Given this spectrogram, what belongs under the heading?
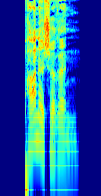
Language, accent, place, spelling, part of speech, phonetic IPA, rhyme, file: German, Germany, Berlin, panischeren, adjective, [ˈpaːnɪʃəʁən], -aːnɪʃəʁən, De-panischeren.ogg
- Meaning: inflection of panisch: 1. strong genitive masculine/neuter singular comparative degree 2. weak/mixed genitive/dative all-gender singular comparative degree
